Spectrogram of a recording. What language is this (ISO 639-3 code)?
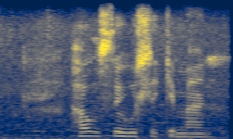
sot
